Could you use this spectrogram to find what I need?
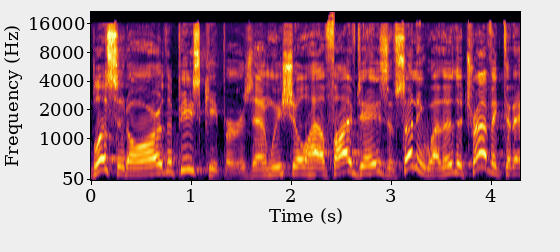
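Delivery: very low, deep radio announcer voice. Describing a recorded Jesus story, doing Jesus in a radio announcer voice. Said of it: "he started off like a radio voice".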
